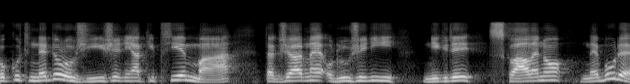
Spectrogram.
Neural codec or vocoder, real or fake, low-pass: codec, 16 kHz, 0.3 kbps, FocalCodec; fake; 7.2 kHz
